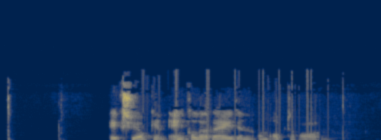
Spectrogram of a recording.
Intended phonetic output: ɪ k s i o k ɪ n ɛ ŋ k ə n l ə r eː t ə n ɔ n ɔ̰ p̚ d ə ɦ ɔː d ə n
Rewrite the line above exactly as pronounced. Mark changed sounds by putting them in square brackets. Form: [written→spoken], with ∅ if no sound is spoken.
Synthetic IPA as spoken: ɪ k s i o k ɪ n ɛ ŋ k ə [n→∅] l ə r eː [t→d] ə n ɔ [n→m] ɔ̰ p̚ [d→t] ə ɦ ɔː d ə n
